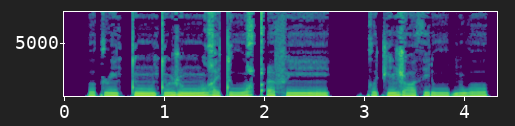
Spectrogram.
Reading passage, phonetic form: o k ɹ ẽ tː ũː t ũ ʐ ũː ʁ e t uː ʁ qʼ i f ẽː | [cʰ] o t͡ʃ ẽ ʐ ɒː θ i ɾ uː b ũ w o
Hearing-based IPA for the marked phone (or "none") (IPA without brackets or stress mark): k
